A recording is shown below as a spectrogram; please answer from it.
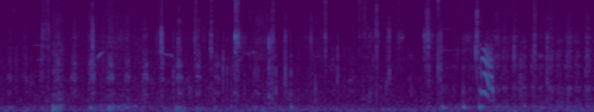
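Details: One-day-old Shih Tzu pups, a litter of seven, feeding; steady soft clicking and smacking throughout, with a short thin wavering squeak near the end against low background hum.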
